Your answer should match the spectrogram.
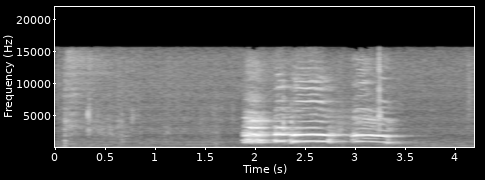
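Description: A rooster crowing once: a drawn-out, multi-part call of about a second and a half, starting near the middle and dropping in pitch at the end.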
